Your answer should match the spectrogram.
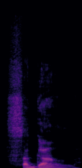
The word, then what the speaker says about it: סגל: Our word is sagal. Sagal. Sagal, spelled with a samech, gimel, and a lamed.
